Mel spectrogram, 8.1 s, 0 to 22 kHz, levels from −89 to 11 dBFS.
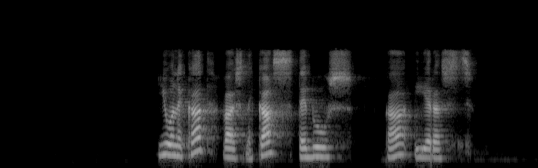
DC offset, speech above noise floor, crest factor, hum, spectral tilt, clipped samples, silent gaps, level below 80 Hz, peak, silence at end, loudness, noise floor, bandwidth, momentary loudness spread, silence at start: under 0.1%; 56 dB; 24 dB; none; -3 dB/octave; under 0.1%; none; -82 dBFS; -8 dBFS; 1.05 s; -28 LUFS; -84 dBFS; 7.8 kHz; 15 LU; 2.35 s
